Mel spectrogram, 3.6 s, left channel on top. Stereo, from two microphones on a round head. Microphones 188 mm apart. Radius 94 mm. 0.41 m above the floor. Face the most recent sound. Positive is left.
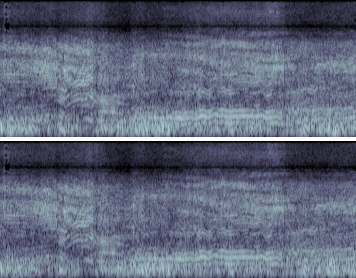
turn(degrees=0)  # may be behind; listen again after turning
